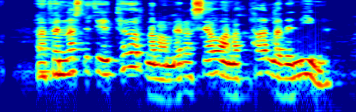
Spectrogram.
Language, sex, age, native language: Icelandic, female, 60-69, Icelandic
